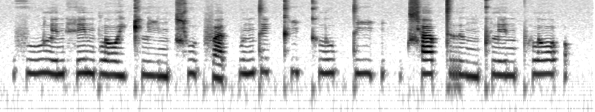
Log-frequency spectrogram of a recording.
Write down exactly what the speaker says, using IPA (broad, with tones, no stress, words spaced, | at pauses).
fuː˦˥le˦˥n he˥˩nplɔː˧j kʰli˨˩n t͡ɕʰu˥˩ʔfaː˨˩t̚ pu˦˥nte˥˩k̚tʰi˥˩ʔ kʰlu˥˩ʔti˥˩ʔ | t͡ɕʰa˦˥p̚trɯ˨˩ŋpʰle˧n pʰlɔ˥˩ʔ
